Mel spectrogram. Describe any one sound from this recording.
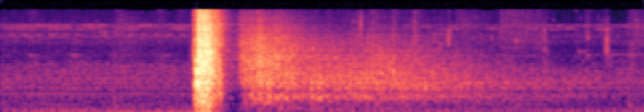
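A gunshot cracks loudly outdoors and echoes away.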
